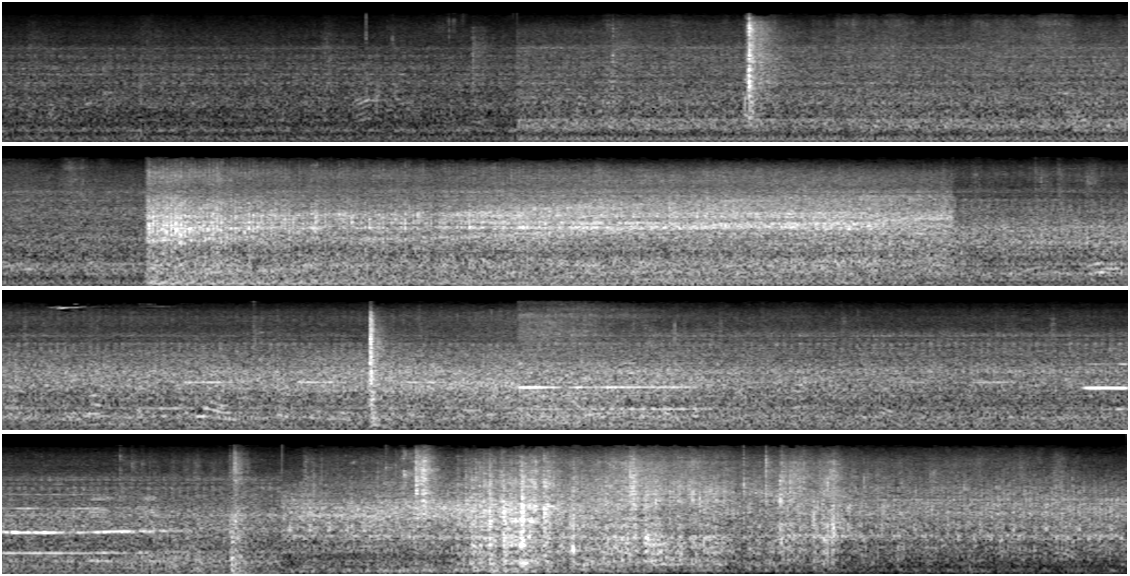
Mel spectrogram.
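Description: Steady hum of idling emergency-vehicle engines with indistinct voices of people talking nearby. The background shifts abruptly several times as the shots change.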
